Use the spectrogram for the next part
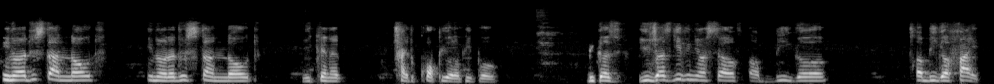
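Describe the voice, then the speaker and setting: A man's voice: sits high, moderate pace, pauses often, no room sound. Dominican-accented man, muffled dry sound. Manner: repetitive, often asks "you understand?". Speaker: singer guest. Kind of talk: casual interview talk.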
